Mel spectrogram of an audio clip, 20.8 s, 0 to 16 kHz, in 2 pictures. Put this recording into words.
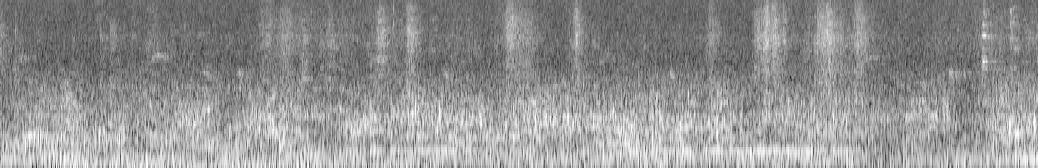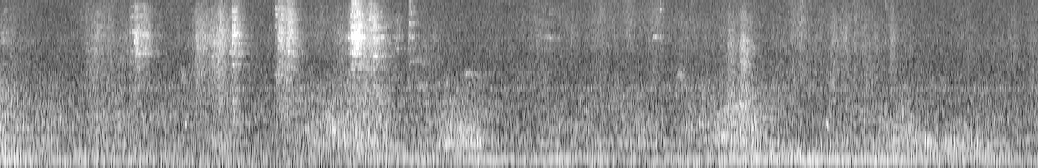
Aircraft flying through, Rode NT4+Zoom H4n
